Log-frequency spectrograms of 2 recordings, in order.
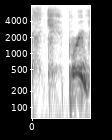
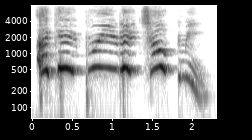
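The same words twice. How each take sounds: First: Soft, voiceless strained whisper; mock breathless whisper; stifled gasp. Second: Loud, high, slow crying wail; hammed-up tearful cry; mock bawling. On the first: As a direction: squeeze it out as if smothered. Imitates boy held down, muffled. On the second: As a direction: wail the accusation like a sobbing child. Boy wails accusation to nana.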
